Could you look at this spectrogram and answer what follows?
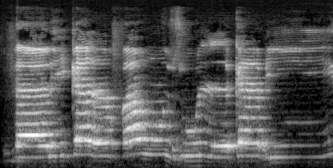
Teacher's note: Kata al-kabir, kafnya fathah 1 harokat tipis, kemudian baknya kasrah 2 harokat karena setelahnya ada ya sukun, kemudian huruf ro yang sukun dibaca tipis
